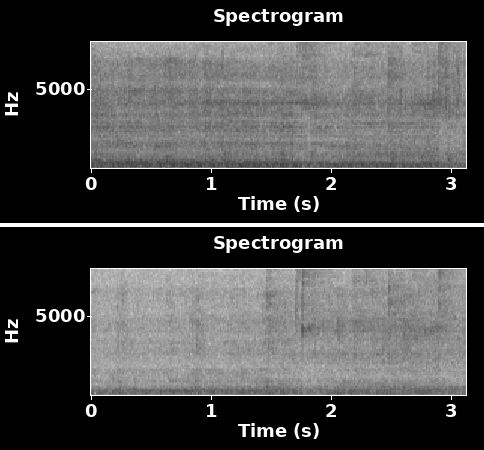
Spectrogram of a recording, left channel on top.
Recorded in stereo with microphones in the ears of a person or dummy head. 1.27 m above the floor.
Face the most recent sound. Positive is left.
turn(degrees=30)  # may be behind; listen again after turning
